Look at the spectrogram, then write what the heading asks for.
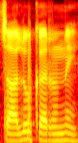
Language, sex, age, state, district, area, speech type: Marathi, male, 18-30, Maharashtra, Buldhana, rural, read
